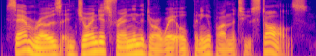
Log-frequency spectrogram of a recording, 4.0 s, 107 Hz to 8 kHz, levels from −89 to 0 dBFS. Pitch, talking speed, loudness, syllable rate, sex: 115 Hz, 210 wpm, -16 LUFS, 5.0 syllables/s, male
